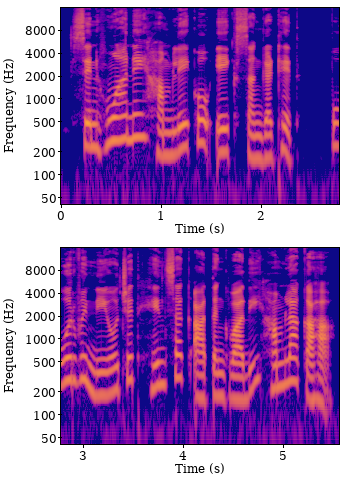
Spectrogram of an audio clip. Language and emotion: Hindi, neutral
